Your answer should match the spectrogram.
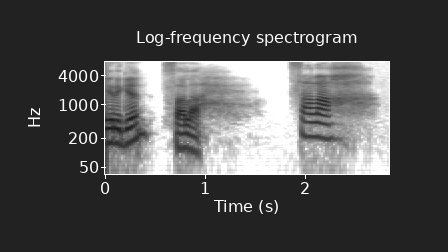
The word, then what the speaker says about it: Salah: Sonia bin Sonia Salah. Bensala. Is it I Salah think or it's Sonia. Salah? No, you have to pronounce the H like Like a when you're done drinking Coke.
